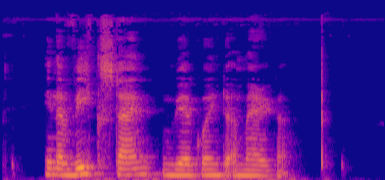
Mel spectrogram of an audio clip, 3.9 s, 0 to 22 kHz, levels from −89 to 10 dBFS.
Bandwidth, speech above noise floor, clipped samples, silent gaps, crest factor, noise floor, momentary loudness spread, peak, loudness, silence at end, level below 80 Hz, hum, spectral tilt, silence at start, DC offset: 16 kHz; 35 dB; under 0.1%; none; 18 dB; -59 dBFS; 18 LU; -6 dBFS; -24 LUFS; 0.6 s; -50 dBFS; none; -6 dB/octave; 0.45 s; under 0.1%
